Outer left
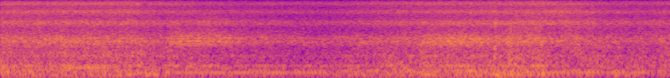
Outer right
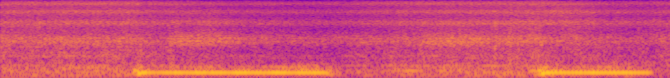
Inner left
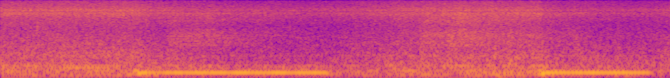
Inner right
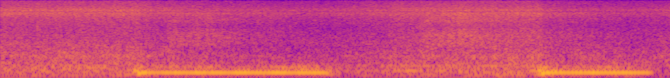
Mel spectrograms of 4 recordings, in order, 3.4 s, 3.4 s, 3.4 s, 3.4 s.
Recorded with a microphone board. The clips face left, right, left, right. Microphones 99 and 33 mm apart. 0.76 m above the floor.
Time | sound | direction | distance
0.7 | a phone buzzing | 75° right (ahead or behind) | ?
